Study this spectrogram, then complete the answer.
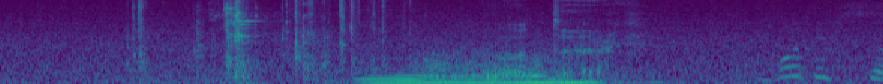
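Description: A metal door is pried open with a creak and a scrape.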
